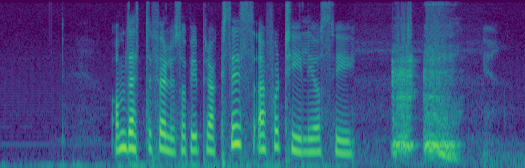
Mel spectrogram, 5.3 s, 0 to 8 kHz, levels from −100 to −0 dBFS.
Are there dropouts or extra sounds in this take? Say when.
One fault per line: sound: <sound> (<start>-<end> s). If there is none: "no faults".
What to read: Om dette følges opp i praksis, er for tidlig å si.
sound: throat clearing (3.9-4.7 s)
